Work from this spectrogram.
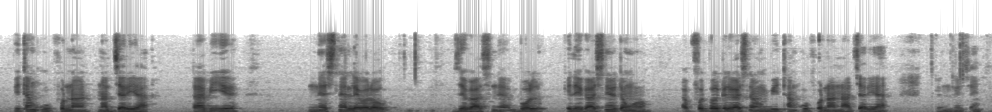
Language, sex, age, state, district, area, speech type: Bodo, male, 18-30, Assam, Kokrajhar, rural, spontaneous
